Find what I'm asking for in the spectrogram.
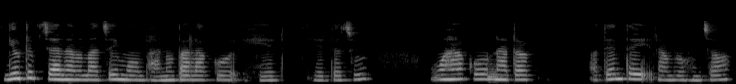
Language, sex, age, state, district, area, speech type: Nepali, female, 45-60, West Bengal, Darjeeling, rural, spontaneous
